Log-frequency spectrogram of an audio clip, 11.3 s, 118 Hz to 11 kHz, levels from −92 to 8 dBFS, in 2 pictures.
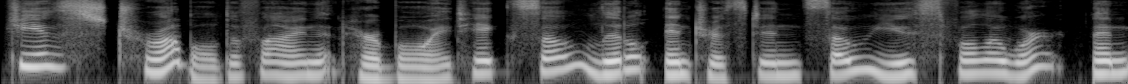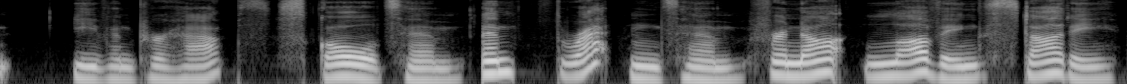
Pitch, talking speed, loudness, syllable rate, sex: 195 Hz, 155 wpm, -19 LUFS, 4.0 syllables/s, female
